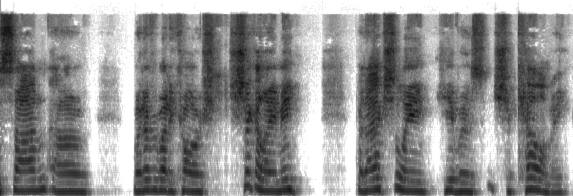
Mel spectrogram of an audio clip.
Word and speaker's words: Shikellamy: He was the second son of what everybody calls Shikellamy, but actually he was Shikellamy. Excuse me here a second. Is the pronunciation again from Conrad Weiser's paper. So it's properly Shikellamy and not Shikellamy.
